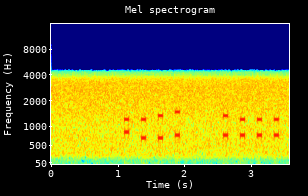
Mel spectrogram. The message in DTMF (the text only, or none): 7126 5444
